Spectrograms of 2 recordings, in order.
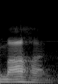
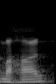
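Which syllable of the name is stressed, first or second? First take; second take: first; second. First: The stress is on the first syllable. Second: The stress is not on the first syllable. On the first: The speaker calls it right. "The accent on the first day" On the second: The speaker calls it wrong. "Not Mahan"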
